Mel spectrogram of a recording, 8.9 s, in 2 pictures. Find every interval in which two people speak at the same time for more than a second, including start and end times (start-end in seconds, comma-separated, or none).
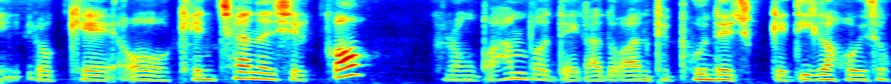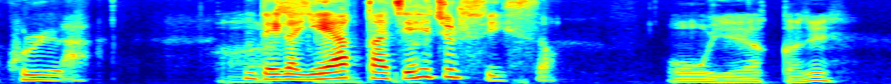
5.6-6.8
